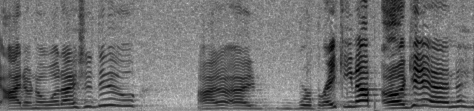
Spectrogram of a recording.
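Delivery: rising to a loud, slowed wail; retelling a frantic phone call, climbing to a loud slowed wail; upset pleading. Retold or imitated. Frantic calls to sponsor.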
